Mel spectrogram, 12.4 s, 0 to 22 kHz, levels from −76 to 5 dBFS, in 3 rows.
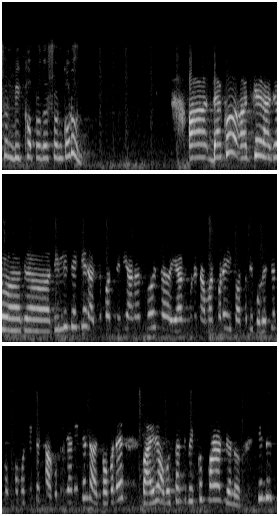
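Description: A noise suppressor tuned for speech stays active across the whole clip and treats this sound's sustained parts as noise. Its gain rides up and down by roughly 10 dB, so attacks come through while held tones and decays keep sinking. The result is audible pumping and a thinned, fluttering texture, with reverb tails clipped short instead of fading naturally.

The sound is cut by the noise suppressor hardest in five places. From 1.21 to 2.54 s a long stretch drops by about 12 dB. Shorter dips follow at 5.55 to 5.9 s (about 10 dB), 8.17 to 8.9 s (about 11 dB), 9.06 to 9.22 s (about 11 dB) and 11.83 to 12.1 s (about 10 dB). In each, the suppressor's gain clamps down on steady or fading material, so the level briefly sags or the tail is shaved off while sharper onsets survive. The band stops at 8 kHz, which fits the Opus call path the audio travelled through.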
